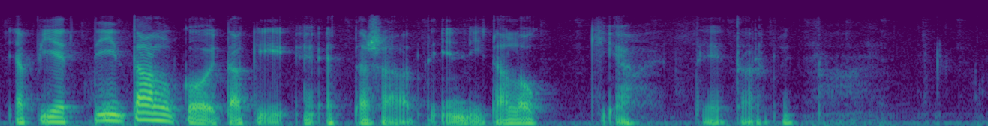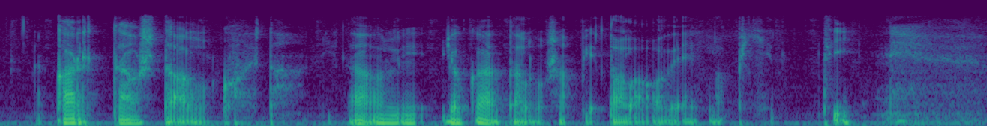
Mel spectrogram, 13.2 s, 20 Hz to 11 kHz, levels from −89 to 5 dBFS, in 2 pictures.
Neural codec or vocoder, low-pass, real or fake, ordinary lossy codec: none; 7.2 kHz; real; none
